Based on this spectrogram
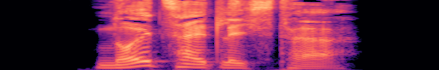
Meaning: inflection of neuzeitlich: 1. strong/mixed nominative masculine singular superlative degree 2. strong genitive/dative feminine singular superlative degree 3. strong genitive plural superlative degree
- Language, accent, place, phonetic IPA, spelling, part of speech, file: German, Germany, Berlin, [ˈnɔɪ̯ˌt͡saɪ̯tlɪçstɐ], neuzeitlichster, adjective, De-neuzeitlichster.ogg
